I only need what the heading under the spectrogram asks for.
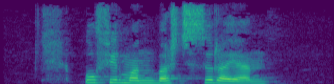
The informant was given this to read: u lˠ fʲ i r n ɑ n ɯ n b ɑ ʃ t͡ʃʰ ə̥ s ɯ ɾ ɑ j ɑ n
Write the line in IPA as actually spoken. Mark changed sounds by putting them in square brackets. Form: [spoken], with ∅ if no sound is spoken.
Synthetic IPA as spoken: u lˠ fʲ i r [m] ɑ n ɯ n b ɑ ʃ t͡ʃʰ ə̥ s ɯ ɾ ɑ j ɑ n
